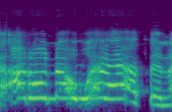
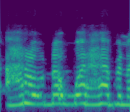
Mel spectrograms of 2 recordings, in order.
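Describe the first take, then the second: First: High, sing-song feigned cluelessness; teasing mom's fake innocence; mock innocence. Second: Mild mock innocence. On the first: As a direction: play dumb to tease her daughter. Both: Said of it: "I'm gonna go with this".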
